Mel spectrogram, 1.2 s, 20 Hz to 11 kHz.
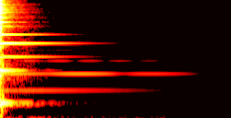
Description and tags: Stomping & playing on various pots
0, egoless, natural, playing, pot, rhytm, sounds, stomps, various, vol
